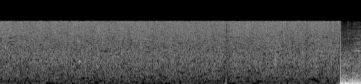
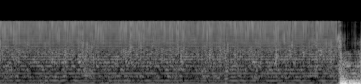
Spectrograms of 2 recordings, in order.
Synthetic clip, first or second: second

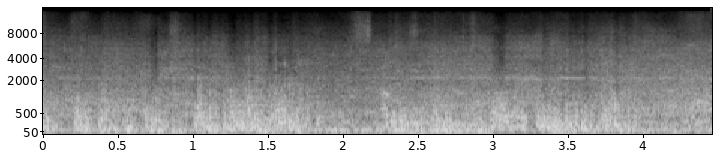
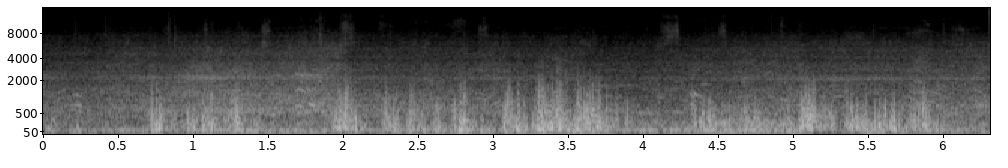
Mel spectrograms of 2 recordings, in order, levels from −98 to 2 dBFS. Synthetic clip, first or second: first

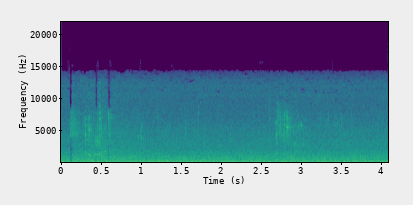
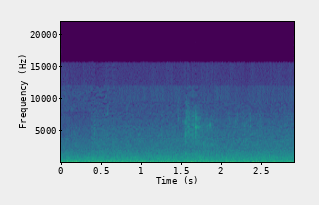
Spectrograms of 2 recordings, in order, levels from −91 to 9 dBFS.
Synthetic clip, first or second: second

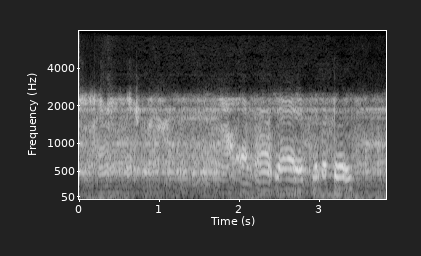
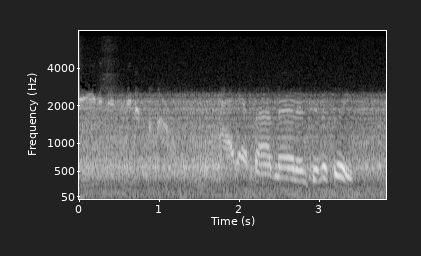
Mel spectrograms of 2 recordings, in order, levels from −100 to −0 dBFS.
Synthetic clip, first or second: first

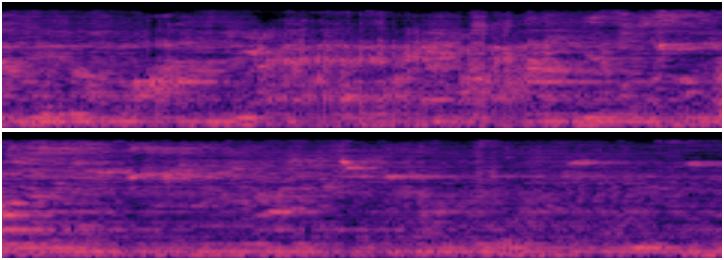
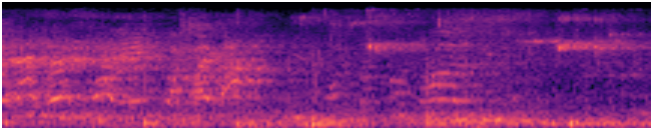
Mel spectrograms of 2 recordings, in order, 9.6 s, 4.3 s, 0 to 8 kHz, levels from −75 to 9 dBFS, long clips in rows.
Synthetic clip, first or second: first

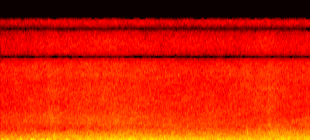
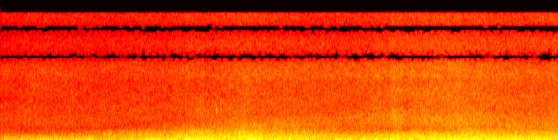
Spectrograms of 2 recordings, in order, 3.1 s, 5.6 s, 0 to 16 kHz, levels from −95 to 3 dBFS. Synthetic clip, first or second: first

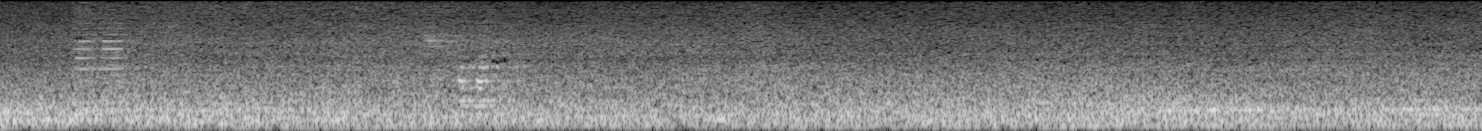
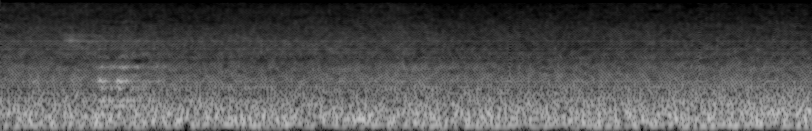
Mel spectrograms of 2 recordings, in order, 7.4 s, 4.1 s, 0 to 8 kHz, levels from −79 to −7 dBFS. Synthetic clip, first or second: second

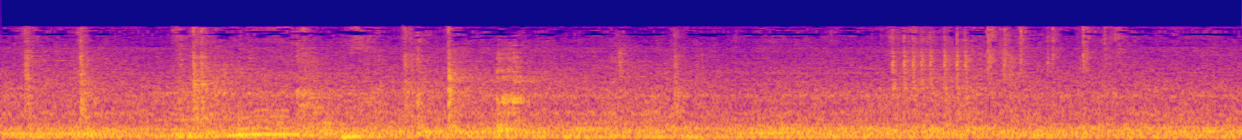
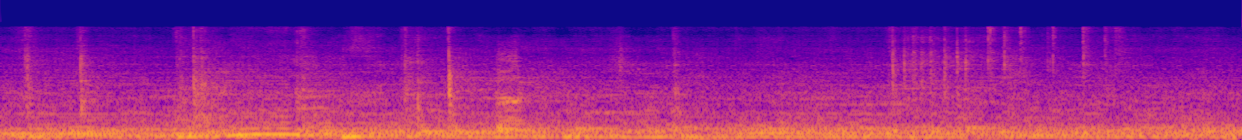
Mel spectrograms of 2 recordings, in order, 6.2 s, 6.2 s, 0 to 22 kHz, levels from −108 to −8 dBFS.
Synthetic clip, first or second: second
